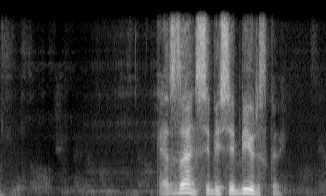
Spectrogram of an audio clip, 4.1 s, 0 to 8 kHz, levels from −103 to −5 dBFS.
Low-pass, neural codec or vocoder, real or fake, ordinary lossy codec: 7.2 kHz; codec, 16 kHz in and 24 kHz out, 0.6 kbps, FocalCodec, streaming, 2048 codes; fake; none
